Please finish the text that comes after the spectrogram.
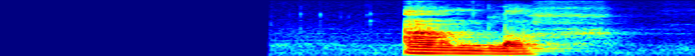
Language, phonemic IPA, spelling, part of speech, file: Dutch, /ˈanlɑx/, aanlag, verb, Nl-aanlag.ogg
- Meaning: singular dependent-clause past indicative of aanliggen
